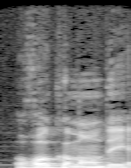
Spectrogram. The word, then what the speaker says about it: recommend: Which vous recommandez évidemment c'est pas recommande, c'est recommand recommand et ça s'écrit avec un e en anglais et avec un a, le verbe recommandé en anglais.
